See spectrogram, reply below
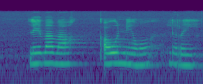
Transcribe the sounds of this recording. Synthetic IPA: lɪbaba | kʼaoniɣɔlɪrɪ

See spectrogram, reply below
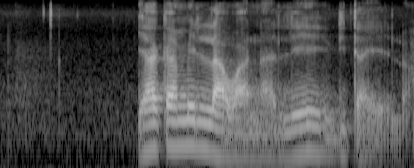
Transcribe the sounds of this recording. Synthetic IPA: jakʼamɪllawa̰nalɪditʼaɛːlɔ̰

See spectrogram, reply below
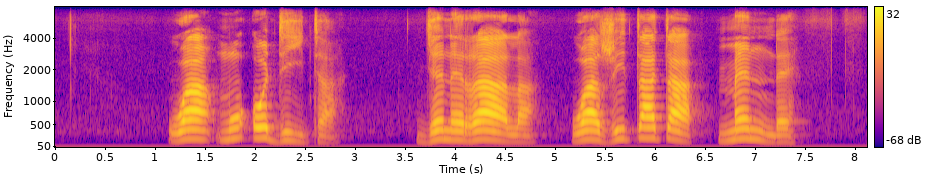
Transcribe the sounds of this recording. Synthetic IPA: wamuʔoditʰʼa | d͡ʒɛnɛrala | wazʷitʼatʼa | mɛn̩ːdɛ

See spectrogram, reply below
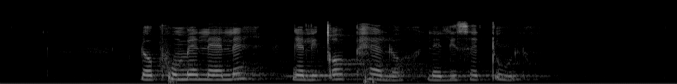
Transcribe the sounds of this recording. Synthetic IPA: lopʰumɛlɛlɛ | ŋeliǀɔpʰɛlɔlelisetʼuːlɔ

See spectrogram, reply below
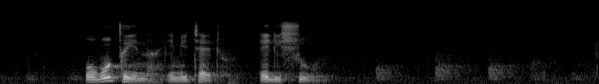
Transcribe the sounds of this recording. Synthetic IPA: uk̬uɡ͡ǀʱina̰imitʰɛtʰɔ̥ | eliʃuːmi

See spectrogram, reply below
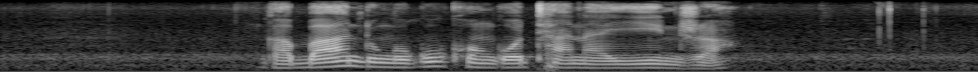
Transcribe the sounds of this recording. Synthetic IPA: ŋɡʱaɓantʼuŋɡʱokʼukʰɔŋkʼɔtʰanajiːnd͡ʒʱa̰

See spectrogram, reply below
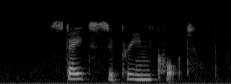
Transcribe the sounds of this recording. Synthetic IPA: steɪtsjupʰɹĩːmkʰɔ̰ːˑt

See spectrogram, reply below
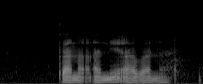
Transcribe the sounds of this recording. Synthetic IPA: kʼana̰ʔanɛ̰ʔaβana

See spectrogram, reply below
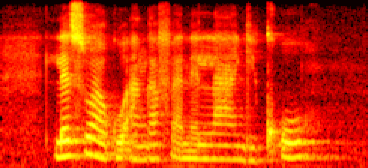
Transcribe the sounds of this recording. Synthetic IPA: lɛswakʼuʔaŋɡʱafa̰nɛlaŋɡʱikʼu

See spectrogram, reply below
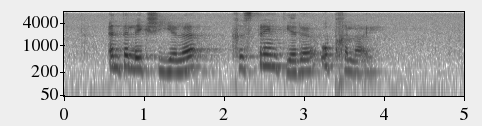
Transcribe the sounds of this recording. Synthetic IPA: əntəlɛkʃyiələ | χəstrɛmtɦiədəɔpχəlœj

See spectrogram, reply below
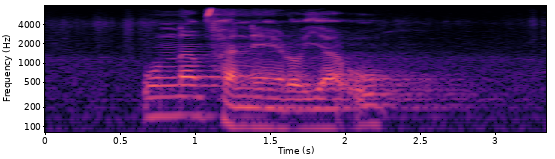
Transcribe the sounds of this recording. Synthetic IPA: unap̪fʰanɛɺɔjaʔu

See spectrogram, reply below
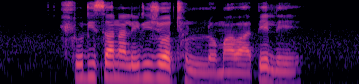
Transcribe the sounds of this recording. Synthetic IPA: ɬodisanalɪdiʒɔtʰɔl̩lɔmabapʼɪlɪ

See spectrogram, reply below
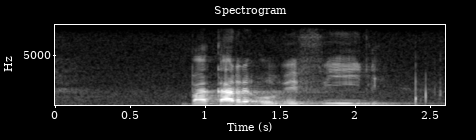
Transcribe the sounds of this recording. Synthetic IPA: bakʼarɪʔʊbɪfiːlɪ

